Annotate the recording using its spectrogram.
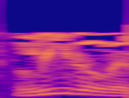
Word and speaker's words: Lidl: Lidl is how they're pronounced. It rhymes with beetle.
